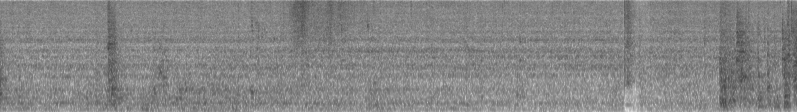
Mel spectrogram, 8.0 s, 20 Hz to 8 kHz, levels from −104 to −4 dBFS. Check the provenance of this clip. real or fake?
real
